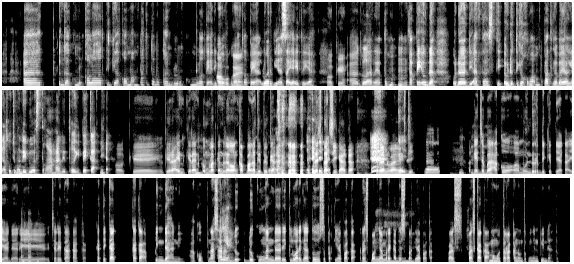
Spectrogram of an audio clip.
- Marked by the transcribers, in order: chuckle; chuckle; other background noise
- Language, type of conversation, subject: Indonesian, podcast, Pernahkah kamu mengalami momen kegagalan yang justru membuka peluang baru?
